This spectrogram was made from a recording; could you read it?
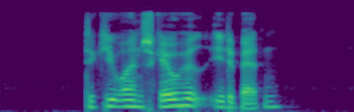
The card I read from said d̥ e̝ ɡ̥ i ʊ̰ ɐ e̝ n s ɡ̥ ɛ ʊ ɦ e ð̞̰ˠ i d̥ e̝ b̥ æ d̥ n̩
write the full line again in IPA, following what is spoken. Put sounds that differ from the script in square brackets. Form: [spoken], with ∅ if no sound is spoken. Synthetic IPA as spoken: d̥ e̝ ɡ̥ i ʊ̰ ɐ e̝ n s ɡ̥ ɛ ʊ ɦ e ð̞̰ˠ i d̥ e̝ b̥ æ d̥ n̩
